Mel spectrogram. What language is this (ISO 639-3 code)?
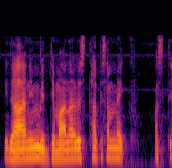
san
